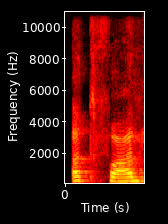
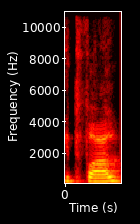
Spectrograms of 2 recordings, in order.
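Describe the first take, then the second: First: The word begins with an 'a' vowel. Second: The word begins with an 'i' vowel. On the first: The speaker calls it right. "अत्फ़ाल ही बोलेंगे" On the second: The speaker calls it wrong. "अक्सर लोग इत्फ़ाल बोल रहे होते हैं, तो नहीं"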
